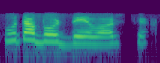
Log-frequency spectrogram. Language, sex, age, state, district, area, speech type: Kashmiri, female, 18-30, Jammu and Kashmir, Baramulla, rural, conversation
